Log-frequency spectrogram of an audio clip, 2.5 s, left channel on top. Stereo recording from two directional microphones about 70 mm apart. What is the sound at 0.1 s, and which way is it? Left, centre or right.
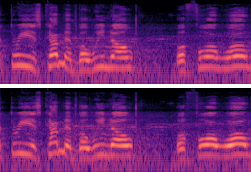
Speech, left.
